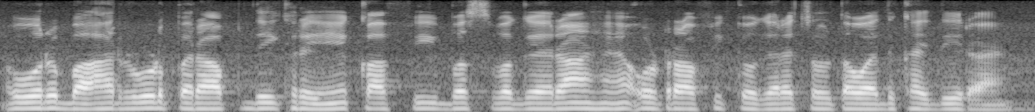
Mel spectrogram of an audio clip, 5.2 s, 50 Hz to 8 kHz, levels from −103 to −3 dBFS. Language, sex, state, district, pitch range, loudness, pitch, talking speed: Hindi, female, Haryana, Jhajjar, 145-155 Hz, -16 LUFS, 150 Hz, 245 wpm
